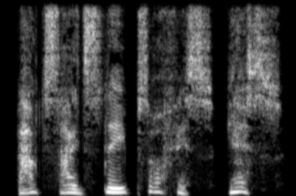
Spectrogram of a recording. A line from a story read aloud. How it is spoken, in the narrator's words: whispered Hermione, her eyes sparkling with tears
